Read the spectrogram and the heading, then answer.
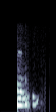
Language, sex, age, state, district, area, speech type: Punjabi, female, 18-30, Punjab, Tarn Taran, rural, conversation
